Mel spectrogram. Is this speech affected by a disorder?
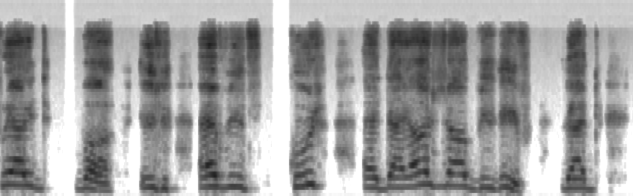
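Yes: cerebral palsy; fine motor skill challenges, typed assignments and projects up to degree via digital advisory and learning center.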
